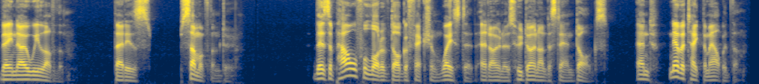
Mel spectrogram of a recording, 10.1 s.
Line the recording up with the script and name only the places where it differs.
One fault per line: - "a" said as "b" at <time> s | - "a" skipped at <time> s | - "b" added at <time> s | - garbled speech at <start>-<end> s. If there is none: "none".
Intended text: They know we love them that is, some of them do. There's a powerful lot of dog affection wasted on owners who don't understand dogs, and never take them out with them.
- "on" said as "at" at 6.4 s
